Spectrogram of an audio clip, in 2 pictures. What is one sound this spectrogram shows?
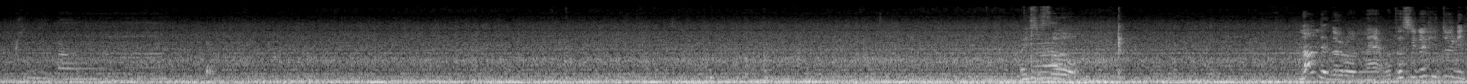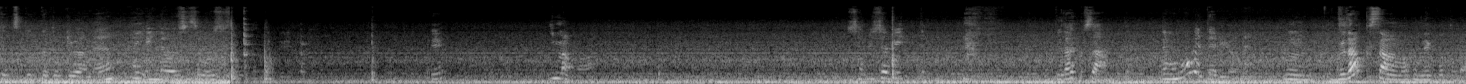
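Young women talk casually close by.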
